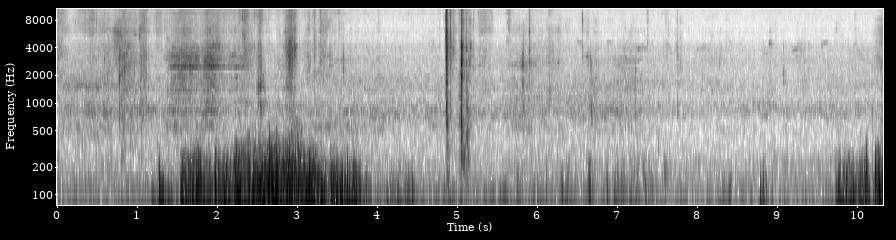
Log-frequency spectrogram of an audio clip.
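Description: Handling noise as a raspberry plant is worked out of its plastic nursery pot: a low rumble with rustling about one to four seconds in, then a sharp click about five seconds in and a few faint knocks.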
